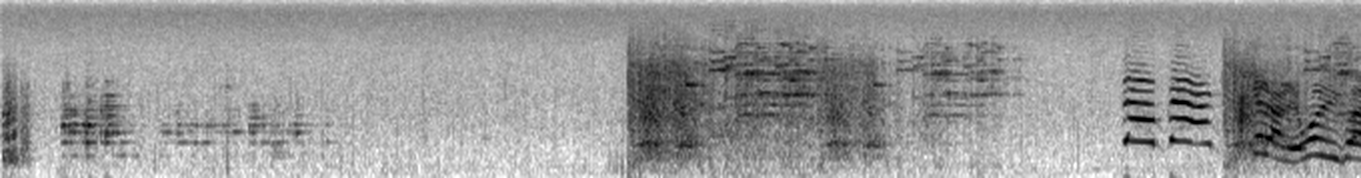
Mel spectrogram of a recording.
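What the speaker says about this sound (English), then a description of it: "Think we had enough problem breaking up glass around here?" Glass shatters with a bright crash in a cartoon-like scene, set between short bursts of shouting, with further clattering breakage near the end over ongoing voices.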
